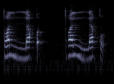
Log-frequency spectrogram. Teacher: قاف کے اوپر آپ نے قلقلہ کرنا ہے، قاف کو پر بھی پڑھنا ہے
